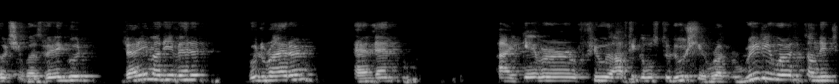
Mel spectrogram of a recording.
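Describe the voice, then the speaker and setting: Speaking in a French accent at a moderate pace, a man uses a high pitch with lively intonation and very even loudness. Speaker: magazine editor. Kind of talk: interview. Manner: halting, with repetitions.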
